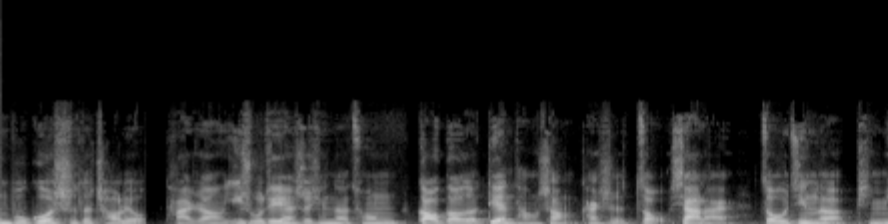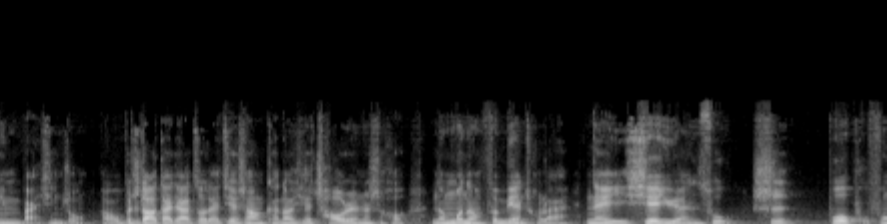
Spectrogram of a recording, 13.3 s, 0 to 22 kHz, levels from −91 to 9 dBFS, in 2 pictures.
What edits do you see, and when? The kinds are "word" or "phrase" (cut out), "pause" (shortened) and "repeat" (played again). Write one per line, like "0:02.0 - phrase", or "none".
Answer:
0:01.2 - pause
0:03.0 - pause
0:07.4 - pause
0:09.8 - pause
0:11.0 - pause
